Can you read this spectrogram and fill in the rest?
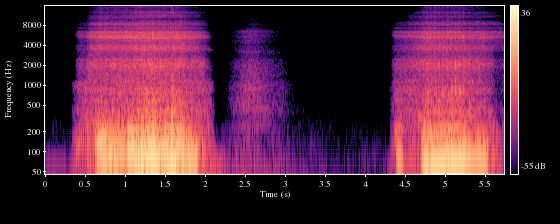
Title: Middle Aged Female Snoring Loudly Sound Effect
